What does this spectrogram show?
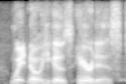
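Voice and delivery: plain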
